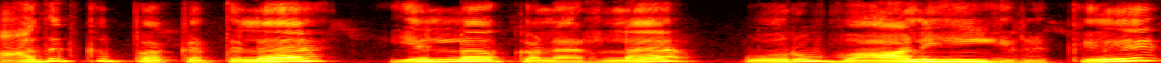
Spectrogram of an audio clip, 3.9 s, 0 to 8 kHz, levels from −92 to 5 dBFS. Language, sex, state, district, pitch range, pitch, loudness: Tamil, female, Tamil Nadu, Nilgiris, 195-260 Hz, 225 Hz, -15 LUFS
